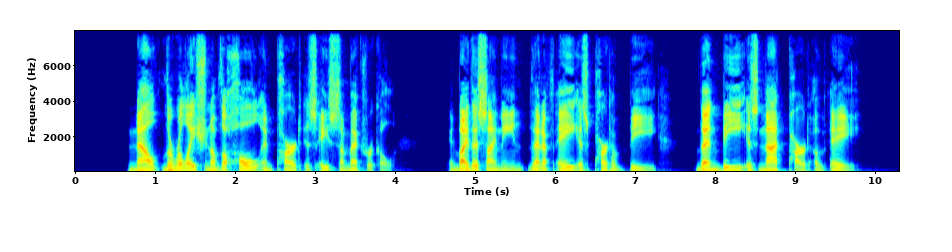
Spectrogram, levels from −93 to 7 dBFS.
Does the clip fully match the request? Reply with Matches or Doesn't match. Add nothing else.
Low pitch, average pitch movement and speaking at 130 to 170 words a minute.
Doesn't match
